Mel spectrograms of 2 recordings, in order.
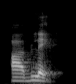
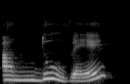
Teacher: el acento prosódico o la sílaba tónica cae en la raíz y no en la terminación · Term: pretéritos fuertes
